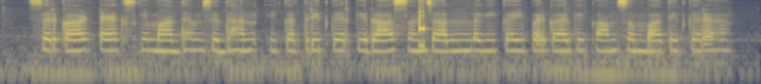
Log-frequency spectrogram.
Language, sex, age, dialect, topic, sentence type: Magahi, female, 18-24, Central/Standard, banking, statement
